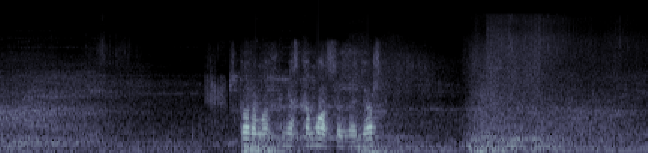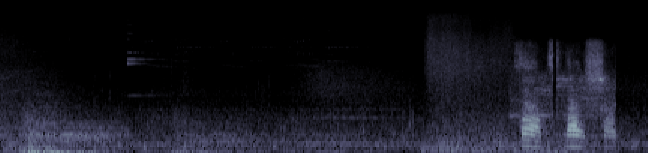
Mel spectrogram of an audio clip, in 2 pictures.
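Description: Magic spells crackle and whoosh in a fight.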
